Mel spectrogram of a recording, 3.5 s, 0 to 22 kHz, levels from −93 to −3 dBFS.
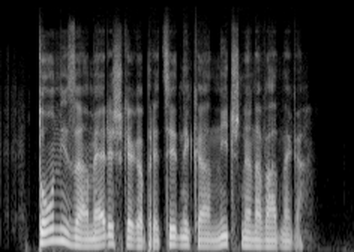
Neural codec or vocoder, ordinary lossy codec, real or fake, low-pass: codec, 44.1 kHz, 7.8 kbps, DAC; none; fake; 19.8 kHz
